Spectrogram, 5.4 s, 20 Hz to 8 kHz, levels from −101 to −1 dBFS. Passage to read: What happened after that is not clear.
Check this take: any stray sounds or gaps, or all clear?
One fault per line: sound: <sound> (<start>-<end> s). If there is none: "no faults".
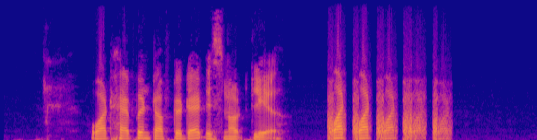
sound: laugh (3.3-4.5 s)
